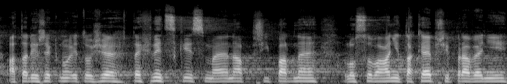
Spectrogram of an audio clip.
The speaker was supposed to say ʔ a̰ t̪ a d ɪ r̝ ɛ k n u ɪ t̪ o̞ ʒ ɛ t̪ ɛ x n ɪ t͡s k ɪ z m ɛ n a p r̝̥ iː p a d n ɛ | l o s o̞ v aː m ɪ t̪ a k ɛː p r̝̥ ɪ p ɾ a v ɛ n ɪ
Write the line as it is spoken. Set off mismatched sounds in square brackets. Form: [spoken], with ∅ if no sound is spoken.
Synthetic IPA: ʔ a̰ t̪ a d ɪ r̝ ɛ k n u ɪ t̪ o̞ ʒ ɛ t̪ ɛ x n ɪ t͡s k ɪ [s] m ɛ n a p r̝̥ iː p a d n [ɛː] | l o s o̞ v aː [ɲ] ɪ t̪ a k ɛː p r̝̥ ɪ p ɾ a v ɛ [ɲ] ɪ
